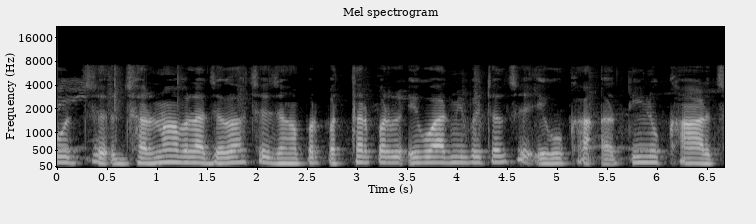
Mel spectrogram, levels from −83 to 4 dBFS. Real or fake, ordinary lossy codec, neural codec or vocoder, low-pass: real; none; none; 7.2 kHz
